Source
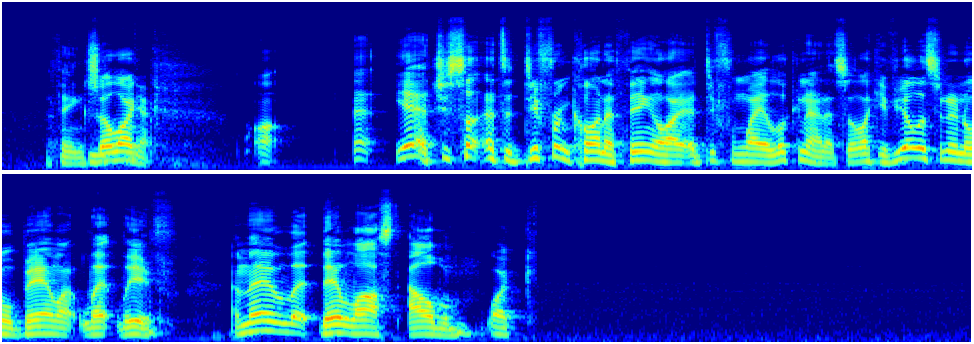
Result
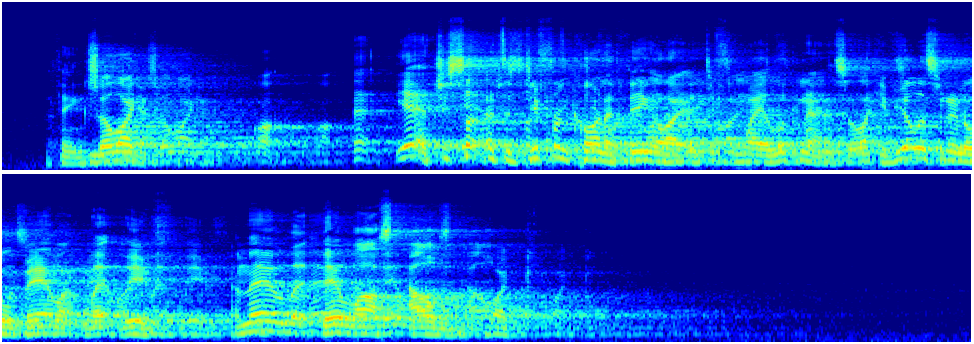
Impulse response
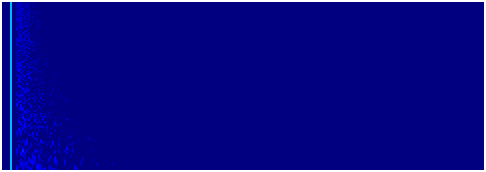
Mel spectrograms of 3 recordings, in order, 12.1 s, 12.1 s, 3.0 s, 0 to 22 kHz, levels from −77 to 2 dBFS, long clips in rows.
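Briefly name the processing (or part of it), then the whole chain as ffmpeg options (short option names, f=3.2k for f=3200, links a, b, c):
cave: -filter_complex "[0:a]aecho=1:1:370:0.299[a];[1:a]atrim=start_sample=2205[b];[a][b]afir=irnorm=-1:irlink=0,volume=2dB"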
